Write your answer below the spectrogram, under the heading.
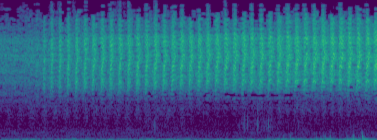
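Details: Summer cicadas giving a shrill, high buzzing drone that swells into rapid pulses, roughly four throbs per second, with faint low rumbling beneath.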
